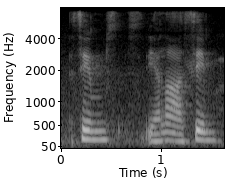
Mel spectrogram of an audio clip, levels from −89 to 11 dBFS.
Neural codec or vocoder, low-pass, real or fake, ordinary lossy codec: none; 7.2 kHz; real; none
